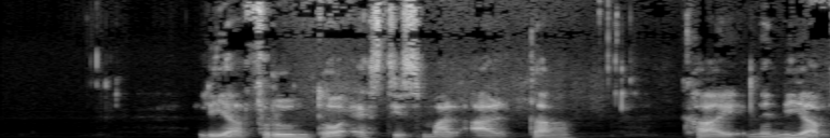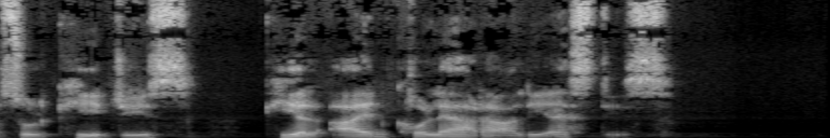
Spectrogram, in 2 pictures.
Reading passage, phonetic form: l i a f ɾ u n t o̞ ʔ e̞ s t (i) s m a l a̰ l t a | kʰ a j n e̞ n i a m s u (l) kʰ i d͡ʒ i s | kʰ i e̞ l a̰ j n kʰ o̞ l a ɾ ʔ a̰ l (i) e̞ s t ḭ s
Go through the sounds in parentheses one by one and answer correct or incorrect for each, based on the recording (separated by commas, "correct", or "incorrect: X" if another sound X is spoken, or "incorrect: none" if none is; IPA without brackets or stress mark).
correct, correct, correct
